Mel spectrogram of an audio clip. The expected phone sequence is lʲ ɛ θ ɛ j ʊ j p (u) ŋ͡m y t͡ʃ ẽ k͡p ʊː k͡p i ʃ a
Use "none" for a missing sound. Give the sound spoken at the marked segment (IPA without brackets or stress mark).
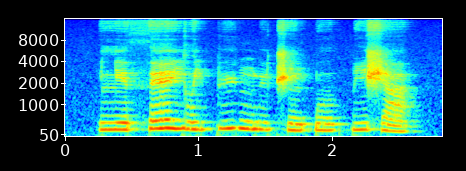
y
